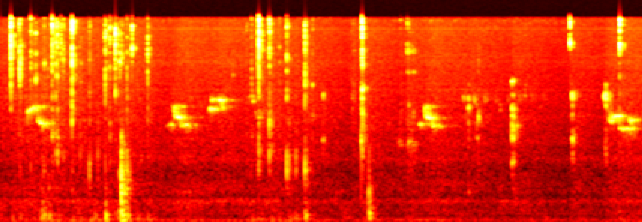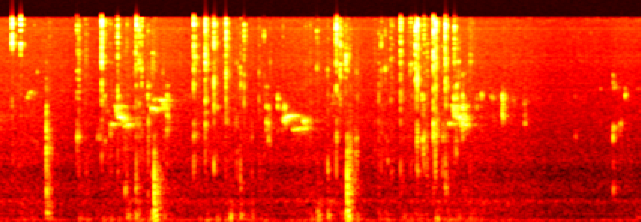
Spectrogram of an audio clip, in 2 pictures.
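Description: Irregular clicking of typing on a computer keyboard, with short high chirps every couple of seconds.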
